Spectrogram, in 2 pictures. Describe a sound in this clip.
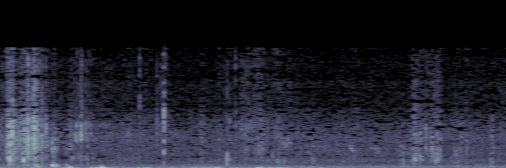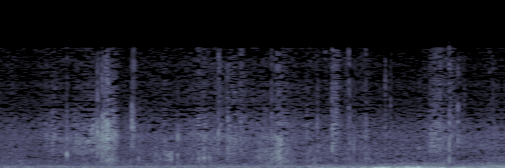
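Leafy branches rustle and brush past close by.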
